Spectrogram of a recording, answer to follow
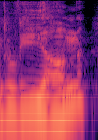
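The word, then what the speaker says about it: Leung: his last name is closer to the word learn with a g on the end of it but the g is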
